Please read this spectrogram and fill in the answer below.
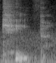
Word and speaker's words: cape: Kate a PE and just like the word face there's that silent e that makes the a say a listen a cape alright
